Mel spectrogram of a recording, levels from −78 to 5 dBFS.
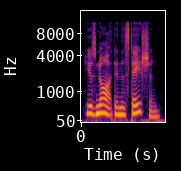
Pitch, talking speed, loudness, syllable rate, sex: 200 Hz, 285 wpm, -15 LUFS, 6.4 syllables/s, female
